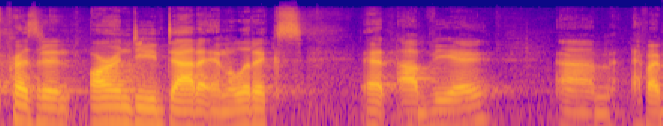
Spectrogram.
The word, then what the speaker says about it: AbbVie: We have Jennifer Van Camp, Vice President, R&D Data Analytics at AbbVie. Have I pronounced that incorrectly? AbbVie.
